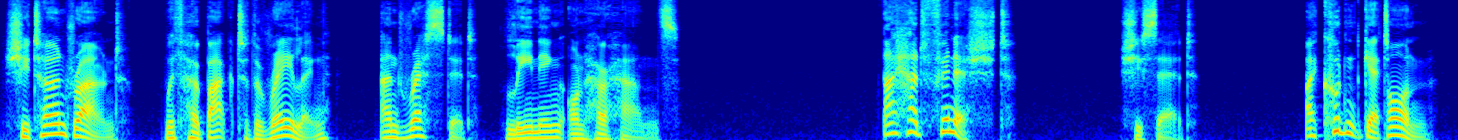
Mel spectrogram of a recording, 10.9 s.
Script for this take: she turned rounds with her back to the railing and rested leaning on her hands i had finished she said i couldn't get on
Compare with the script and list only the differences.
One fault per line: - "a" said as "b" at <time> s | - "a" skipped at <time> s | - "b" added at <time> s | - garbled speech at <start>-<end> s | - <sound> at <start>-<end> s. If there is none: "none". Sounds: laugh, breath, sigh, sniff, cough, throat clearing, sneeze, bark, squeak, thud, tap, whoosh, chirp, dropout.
- "rounds" said as "round" at 0.6 s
